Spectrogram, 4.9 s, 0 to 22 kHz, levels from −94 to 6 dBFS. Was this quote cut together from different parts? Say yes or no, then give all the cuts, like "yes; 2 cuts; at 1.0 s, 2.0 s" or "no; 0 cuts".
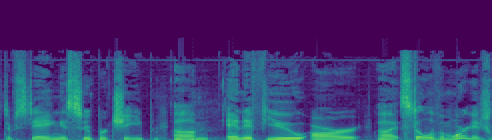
yes; 2 cuts; at 1.6 s, 3.7 s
